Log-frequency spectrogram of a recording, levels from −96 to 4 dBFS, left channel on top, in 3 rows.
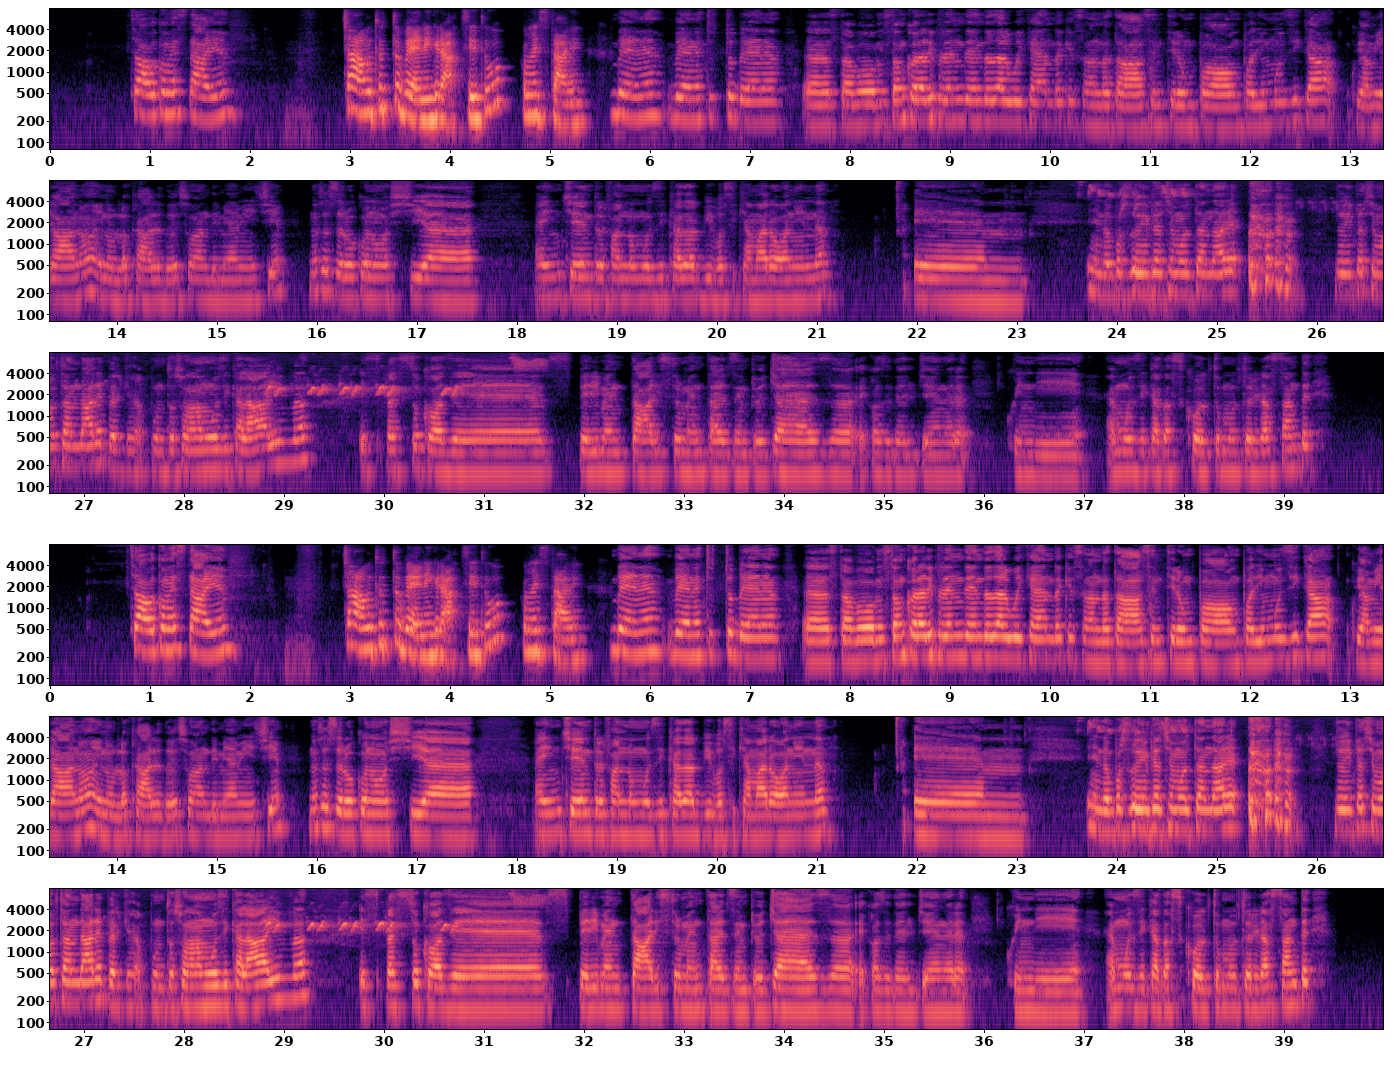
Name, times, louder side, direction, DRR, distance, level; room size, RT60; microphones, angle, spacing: voice 1, 0.8-1.9 5.6-15.7 15.9-17.6 18.2-21.2 22.0-23.1 23.7-25.8 26.2-29.3 29.8-31.7 32.0-35.9 36.2-39.5, right 6 dB, 85° right, 0.4 m, -25 dB
voice 2, 2.9-5.3, left 2 dB, 15° left, 0.5 m, -22 dB
sound 1, 23.6-24.8 25.6-27.5 28.8-30.9 31.2-31.6, right 4 dB, 40° right, 0.9 m, -33 dB
2.9 x 2.0 x 2.3 m
head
